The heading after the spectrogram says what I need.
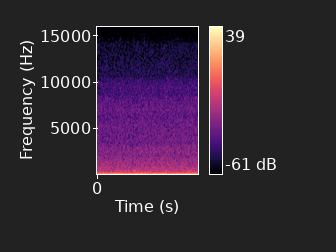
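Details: Car sat about 3 weeks in the garage, started right up after two pedal pumps and has idled about 15 minutes with the electric fan on. Steady, even low rumble with no misses, knocks or ticks; normal healthy idle.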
